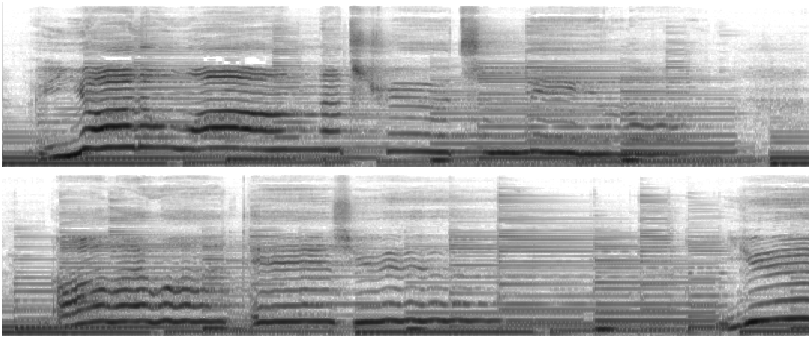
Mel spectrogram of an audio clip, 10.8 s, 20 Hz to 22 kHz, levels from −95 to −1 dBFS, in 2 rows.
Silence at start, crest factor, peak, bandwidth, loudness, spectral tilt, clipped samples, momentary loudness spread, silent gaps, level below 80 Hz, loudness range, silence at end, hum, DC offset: 0 s; 16 dB; -2 dBFS; 15 kHz; -18 LUFS; -6 dB/octave; under 0.1%; 15 LU; none; -54 dBFS; 5 LU; 0 s; none; under 0.1%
